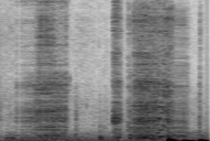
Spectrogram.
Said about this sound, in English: I love these sounds. Yeah, they're so creaky, these chairs.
